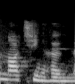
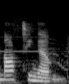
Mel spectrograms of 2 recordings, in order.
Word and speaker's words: Nottingham: Inclusive, essas coisas de diferença de língua, na Inglaterra, eles não pronunciam o H de Notting. Tipo, a gente sempre fala Nottingham, né? Mas lá eles dizem Nottingham. Aí, esse final de semana, eu tava conversando com alguns vizinhos e ele perguntou onde eu tinha morado na Inglaterra.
